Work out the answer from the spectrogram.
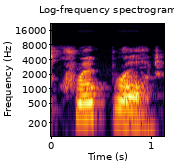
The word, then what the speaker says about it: Krokbragd: called crook bond broad the G is silent so it's Croke broad and it is very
